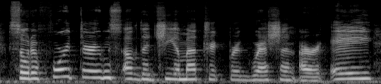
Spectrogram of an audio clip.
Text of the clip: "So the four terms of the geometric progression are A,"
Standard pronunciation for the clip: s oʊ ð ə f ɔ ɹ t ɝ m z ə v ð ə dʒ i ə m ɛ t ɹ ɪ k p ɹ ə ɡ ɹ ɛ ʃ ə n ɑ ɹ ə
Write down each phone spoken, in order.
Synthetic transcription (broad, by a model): s oʊ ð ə f ɔ ɹ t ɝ m s ə v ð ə dʒ i ə m ɛ t ɹ ɪ k p ɹ ə ɡ ɹ ɛ ʃ ə n ɑ ɹ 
